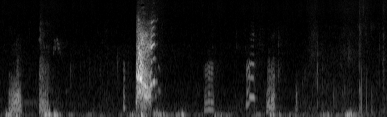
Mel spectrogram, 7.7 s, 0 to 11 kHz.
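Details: 33-day-old Kangal pups on a farm, fed supplementary goat milk. Short yips and whimpers repeat, broken by one loud, harsh squeal-bark, then softer whines and faint thumps of movement.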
